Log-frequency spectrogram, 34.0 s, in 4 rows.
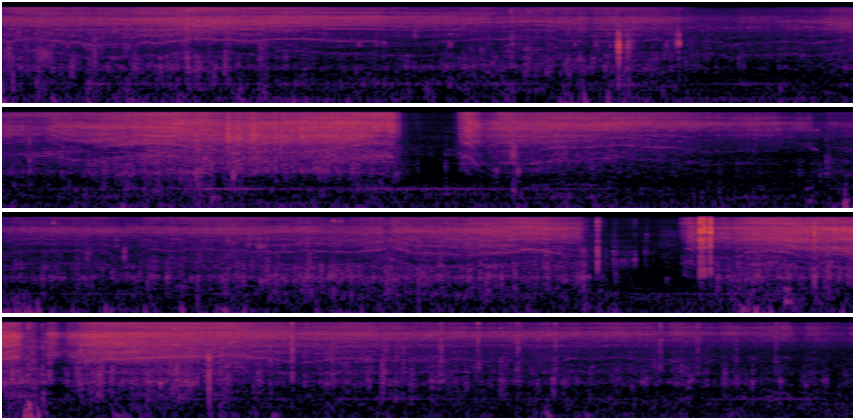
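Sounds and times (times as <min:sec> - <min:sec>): toy electric motor whining: 0:00.0 - 0:34.0
tyres on gravel and grass: 0:00.0 - 0:34.0.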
